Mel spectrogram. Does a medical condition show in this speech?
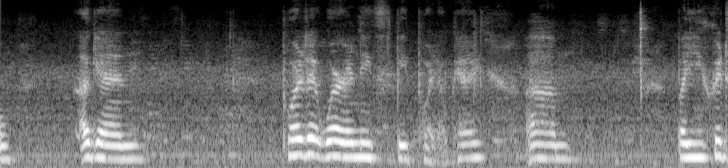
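Yes: cerebral palsy.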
